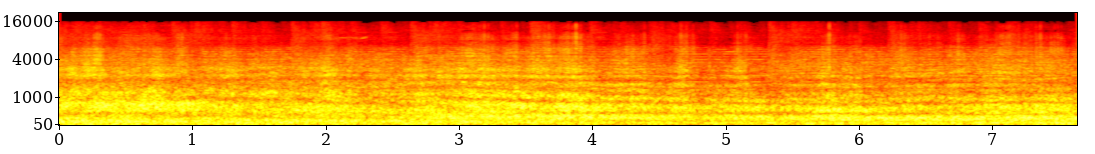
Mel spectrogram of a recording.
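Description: Fighter jet flying overhead: loud, steady jet-engine noise that stays strong throughout, with only slight swells in level.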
